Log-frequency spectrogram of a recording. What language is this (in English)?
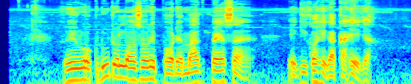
Luo (Kenya and Tanzania)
